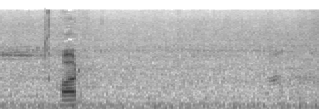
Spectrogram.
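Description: Steady low hum of street traffic, with a short spoken word about half a second in.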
